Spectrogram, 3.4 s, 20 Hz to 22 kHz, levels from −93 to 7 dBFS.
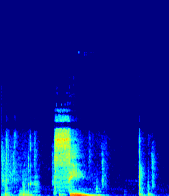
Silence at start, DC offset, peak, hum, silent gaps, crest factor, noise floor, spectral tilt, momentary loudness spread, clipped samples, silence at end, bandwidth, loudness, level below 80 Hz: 0.1 s; under 0.1%; -8 dBFS; none; none; 18 dB; -75 dBFS; -4 dB/octave; 24 LU; under 0.1%; 0.4 s; 9.4 kHz; -20 LUFS; -56 dBFS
